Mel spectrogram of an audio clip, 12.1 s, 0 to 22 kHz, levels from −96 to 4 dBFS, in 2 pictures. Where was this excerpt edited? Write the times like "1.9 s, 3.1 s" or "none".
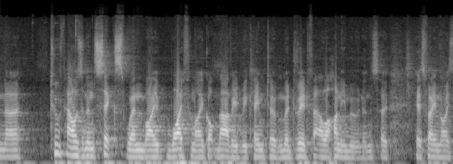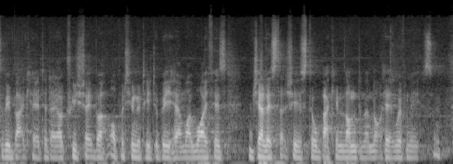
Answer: none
